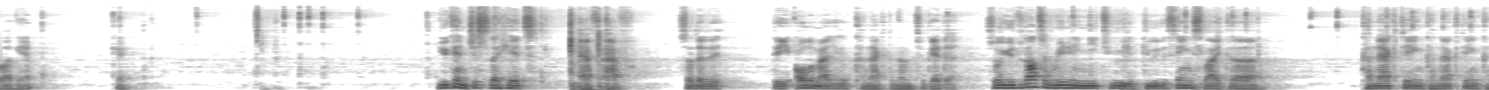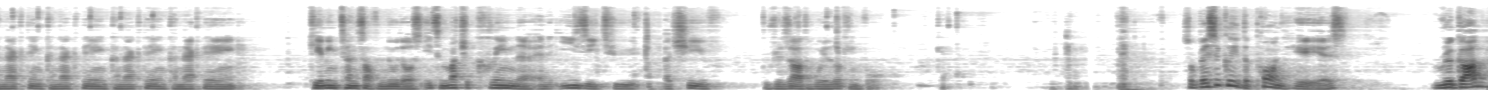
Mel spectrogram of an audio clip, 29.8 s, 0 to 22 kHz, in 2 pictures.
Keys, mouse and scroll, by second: 1.3 middle click, 2.1-2.7 drag, 2.7 g, 3.2 drag, 3.7 click, 3.9-5.8 drag, 5.8 f, 6.0 f, 9.6-10.9 middle drag, 10.9 click, 11.3 shift+d, 12.1 shift+d, 13.2-19.6 alt+right drag, 20.8-21.4 drag, 21.4 x, 22.9 ctrl+right click, 24.0 click, 25.8 ctrl+alt+shift+q.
